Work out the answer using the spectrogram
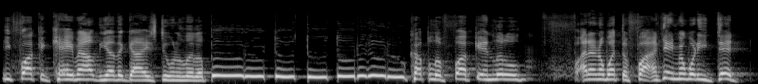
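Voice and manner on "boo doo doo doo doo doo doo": high, goofy sing-song boo-doo sounds; playful higher scat of fake punches; mock fight noises. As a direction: vocalize the fighter's dancing feet. Mimicking a fighter's little moves.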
